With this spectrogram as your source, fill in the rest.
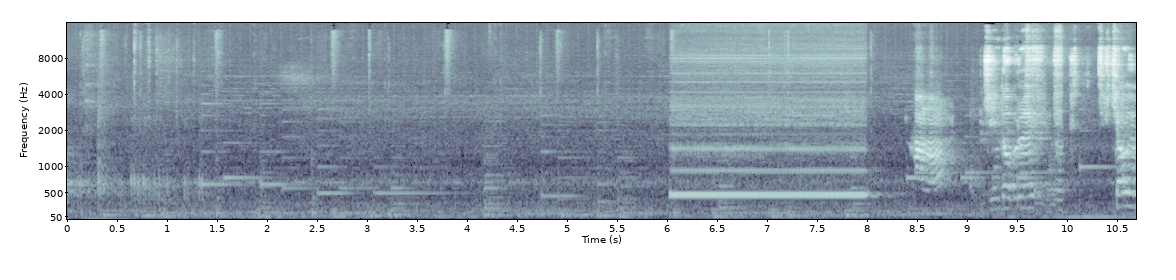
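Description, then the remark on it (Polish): A telephone rings on a call: one steady, buzzing ring tone lasting about two seconds, loud against a soft stepping melody before it, followed by a voice speaking over the line. “Kiedy się tam dzwoni?”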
